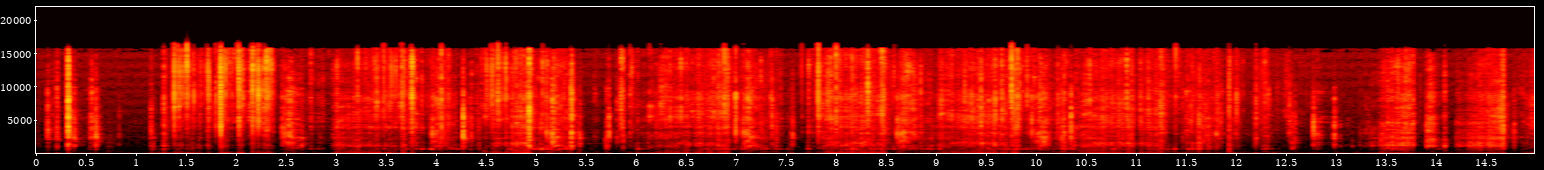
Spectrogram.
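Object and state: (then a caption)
Bar of dry soap being carved. A utility knife blade slices and scrapes shavings off a solid, dry oval bar of soap, red outside and yellow inside, held in the hand. The clip is a quiet, steady run of crisp, dry scraping and shaving strokes with a bright, papery edge and short, dead attacks that don't ring.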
